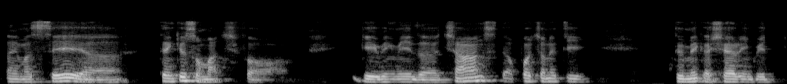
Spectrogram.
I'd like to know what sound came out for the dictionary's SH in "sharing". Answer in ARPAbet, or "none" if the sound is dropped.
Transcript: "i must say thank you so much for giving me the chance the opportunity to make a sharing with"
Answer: SH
